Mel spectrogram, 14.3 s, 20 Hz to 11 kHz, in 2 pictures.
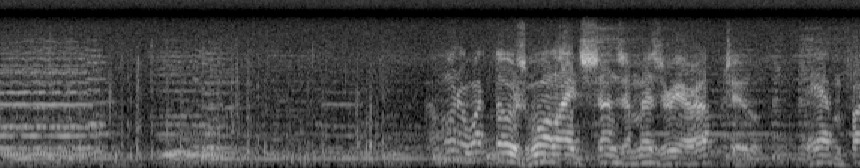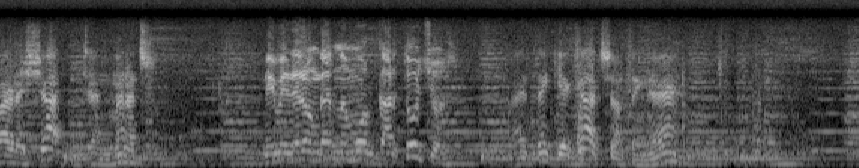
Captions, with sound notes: (hooves thundering) - I wonder what those wall-eyed sons of misery are up to. They haven't fired a shot in 10 minutes. - Maybe they don't got no more (speaks in foreign language). - I think you got something there.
